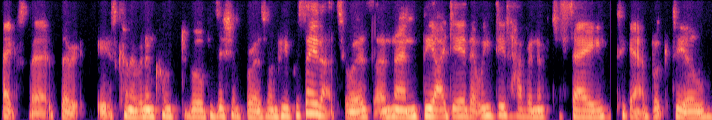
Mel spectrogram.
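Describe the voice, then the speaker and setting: A woman's voice: lowish voice, fast talker, few pauses, warm tone, slightly rough, no echo. A woman in her thirties, a teacher speaking casually as an interview guest, chatty with many fillers and self-corrections. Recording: dull, dry lo-fi sound.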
